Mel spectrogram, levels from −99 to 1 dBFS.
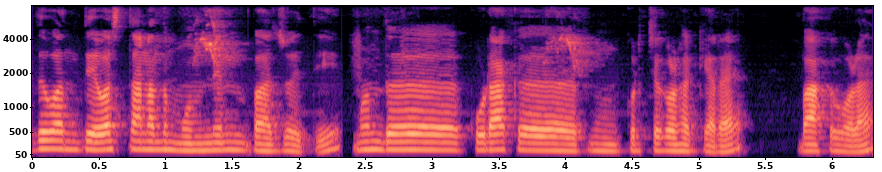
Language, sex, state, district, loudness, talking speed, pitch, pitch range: Kannada, male, Karnataka, Bijapur, -20 LUFS, 105 wpm, 145 Hz, 130-155 Hz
